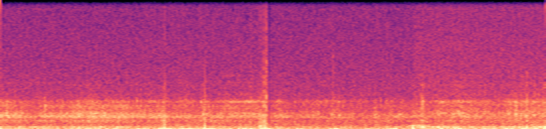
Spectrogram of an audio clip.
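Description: Mountain bike rolling over a dirt trail: wind buffets the camera's microphone as a gusty low rumble, with a few sharp knocks from the bike going over bumps.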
